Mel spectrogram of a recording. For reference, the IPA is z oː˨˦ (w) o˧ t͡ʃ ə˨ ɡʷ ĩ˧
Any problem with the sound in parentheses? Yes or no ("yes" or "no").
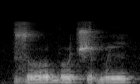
yes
